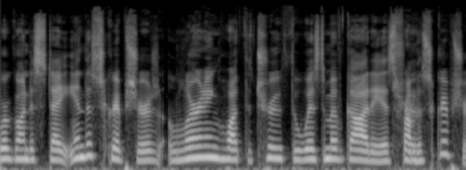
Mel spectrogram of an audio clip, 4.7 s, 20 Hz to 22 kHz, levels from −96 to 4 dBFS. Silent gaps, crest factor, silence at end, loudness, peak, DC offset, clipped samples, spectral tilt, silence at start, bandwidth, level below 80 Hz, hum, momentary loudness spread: none; 16 dB; 0 s; -27 LUFS; -10 dBFS; under 0.1%; under 0.1%; -5 dB/octave; 0 s; 17.5 kHz; -46 dBFS; none; 7 LU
